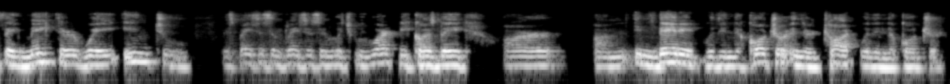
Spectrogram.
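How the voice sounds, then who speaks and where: In a mid-range, slightly mellow voice, a man with a Caribbean Spanish accent conducts an online training. He stays conversational, directing questions at the audience and repeating himself for emphasis.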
